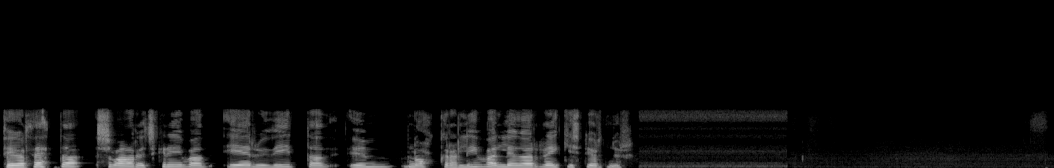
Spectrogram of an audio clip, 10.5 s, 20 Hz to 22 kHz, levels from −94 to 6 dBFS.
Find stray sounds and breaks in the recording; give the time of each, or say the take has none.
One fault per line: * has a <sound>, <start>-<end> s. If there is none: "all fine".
all fine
